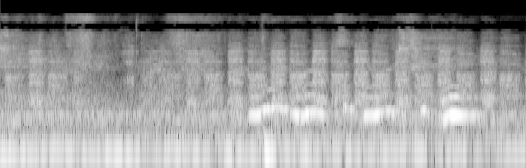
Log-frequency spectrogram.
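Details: Golden Retriever, a pet dog indoors, looking unhappy while made to wear headphones; soft wavering whines rise and fall in short bursts over a couple of seconds amid light panting breaths and quiet room noise.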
